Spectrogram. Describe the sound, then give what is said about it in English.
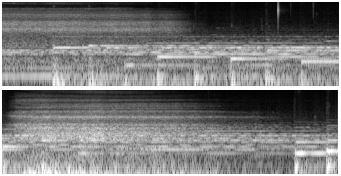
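A slow deep breath during a guided relaxation exercise: two long, soft breathy hisses, in and then out, over quiet sustained music. “Another deep breath.”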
